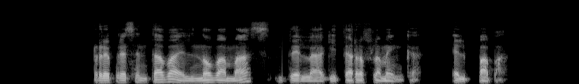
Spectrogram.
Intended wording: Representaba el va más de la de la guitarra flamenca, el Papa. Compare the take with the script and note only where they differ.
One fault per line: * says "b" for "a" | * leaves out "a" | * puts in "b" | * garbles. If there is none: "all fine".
* puts in "no"
* leaves out "de la"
